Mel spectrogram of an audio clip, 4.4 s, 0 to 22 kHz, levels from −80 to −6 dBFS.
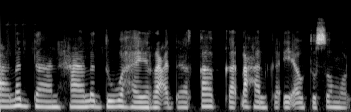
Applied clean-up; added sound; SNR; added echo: neural mask model DeepFilterNet 3.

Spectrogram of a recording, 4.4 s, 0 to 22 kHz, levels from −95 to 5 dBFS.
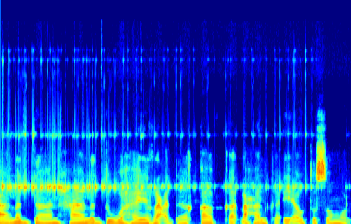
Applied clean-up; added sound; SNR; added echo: neural mask model RNNoise.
